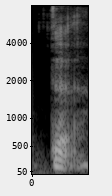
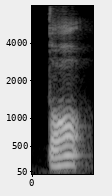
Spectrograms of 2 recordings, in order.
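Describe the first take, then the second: First: Ta avec un a fermé en è, la forme fautive; ta dit comme té, à éviter; mauvaise prononciation. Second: Ta avec un t simple et un a ouvert; ta dit net et léger; bonne prononciation. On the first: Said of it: "et non ta". (ta prononcé trop clair, en è) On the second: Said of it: "ça se prononce ta et non ta". (ta prononcé comme modèle) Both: Shown as a demonstration.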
